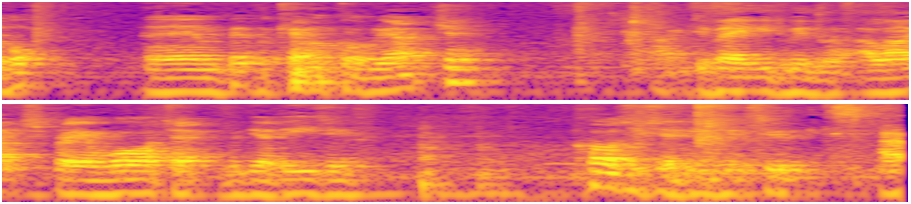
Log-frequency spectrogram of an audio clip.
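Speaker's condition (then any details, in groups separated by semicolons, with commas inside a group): No condition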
